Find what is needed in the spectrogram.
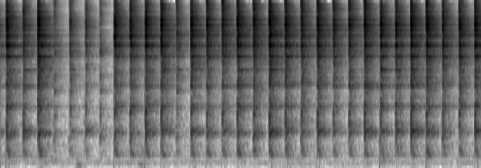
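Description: A fork beating egg whites by hand in a white ceramic bowl: quick, even strokes, about five a second, each clicking against the side of the bowl.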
